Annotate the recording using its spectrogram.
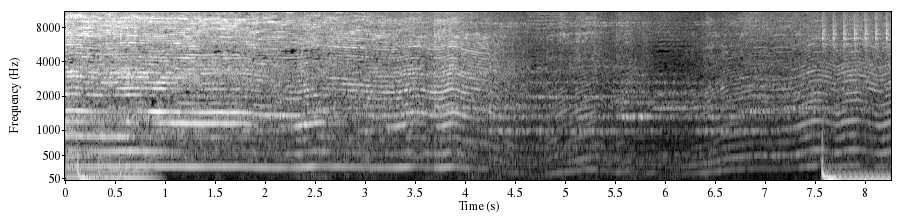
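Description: The whine of several electric RC cars' motors, gliding up and down in pitch as the cars accelerate and let off. Background music drops its bass beat about a second in and comes back with a hit near the end.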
